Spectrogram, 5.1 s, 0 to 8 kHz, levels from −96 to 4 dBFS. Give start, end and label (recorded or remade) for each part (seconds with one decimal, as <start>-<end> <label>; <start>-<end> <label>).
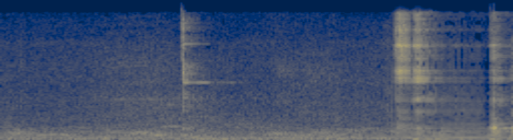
0.0-3.9 recorded; 3.9-5.1 remade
